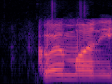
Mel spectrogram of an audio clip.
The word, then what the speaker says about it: Goemon: Was it Goemon? Is that how you say it correctly? – Yeah, yeah. Goemon Ishikawa.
